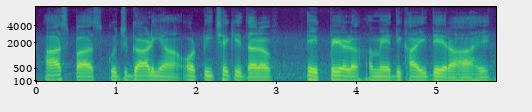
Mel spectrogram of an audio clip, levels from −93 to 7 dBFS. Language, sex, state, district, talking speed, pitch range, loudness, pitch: Hindi, female, Uttar Pradesh, Lalitpur, 155 wpm, 105-115 Hz, -14 LUFS, 110 Hz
